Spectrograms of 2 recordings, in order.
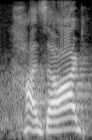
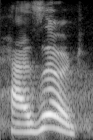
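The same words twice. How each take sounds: First: "hazard" as ha-ZAAD, long second vowel; mispronounced "hazard". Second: "hazard" as HAZ-erd, low and slow; corrected "hazard". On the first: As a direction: draw out a full "aa" in the end of "hazard", slowly. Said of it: "it's not hazard". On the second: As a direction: stress the first syllable of "hazard", weaken the second. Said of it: "it's hazard". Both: Shown as a demonstration.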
